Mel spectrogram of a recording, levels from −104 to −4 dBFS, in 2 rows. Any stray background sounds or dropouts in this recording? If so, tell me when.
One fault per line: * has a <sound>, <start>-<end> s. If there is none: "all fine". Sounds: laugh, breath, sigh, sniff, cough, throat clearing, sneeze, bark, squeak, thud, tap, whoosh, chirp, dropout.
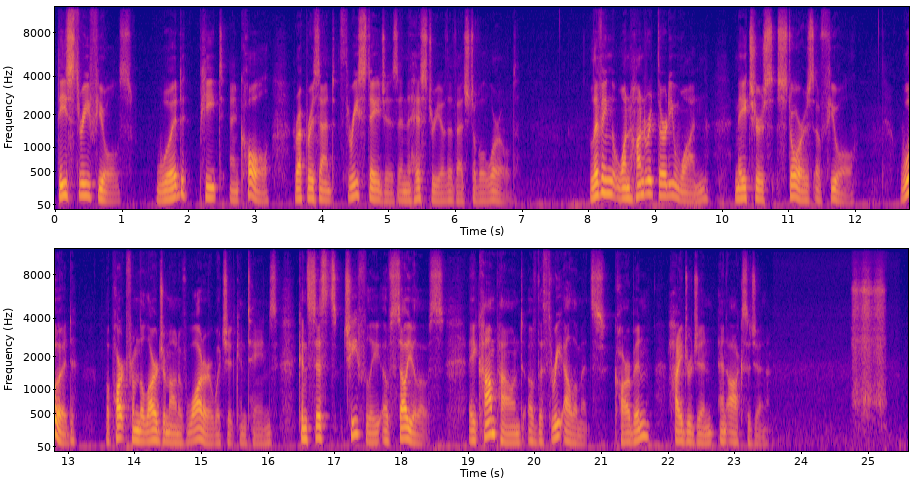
* has a sniff, 24.7-25.3 s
